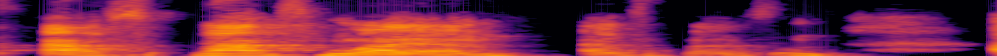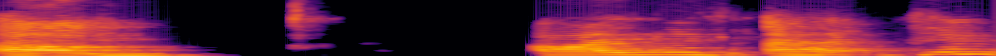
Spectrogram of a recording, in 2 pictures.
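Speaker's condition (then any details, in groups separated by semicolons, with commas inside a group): Moebius syndrome; congenital facial paralysis, paralyzed tongue, smile surgery; facial paralysis affects speech, infant feeding difficulty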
